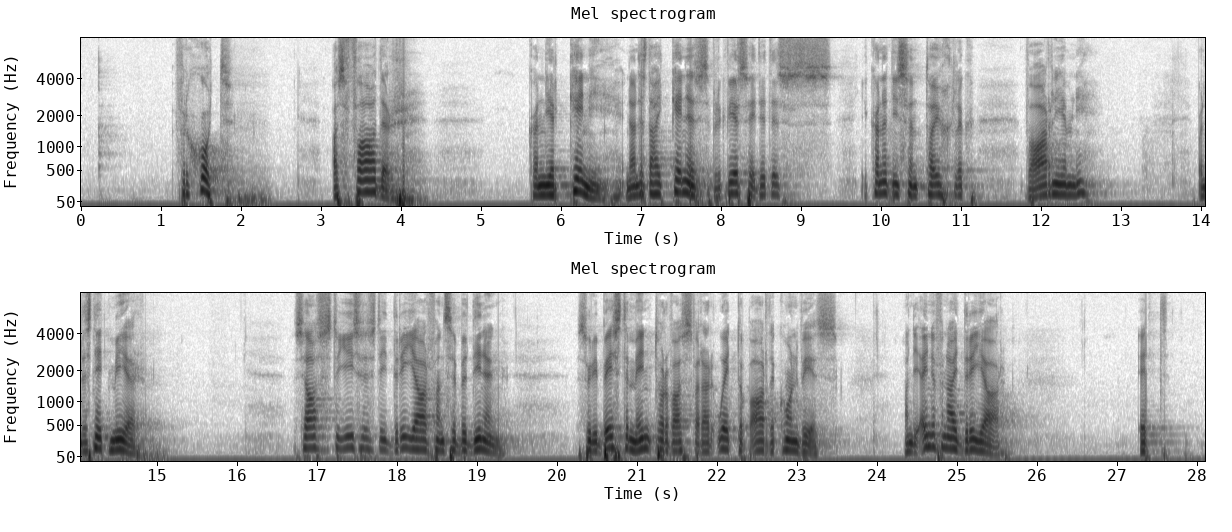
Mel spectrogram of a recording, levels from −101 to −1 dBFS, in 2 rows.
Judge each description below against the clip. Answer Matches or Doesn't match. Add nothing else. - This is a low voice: Matches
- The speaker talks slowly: Matches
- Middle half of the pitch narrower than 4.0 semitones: Doesn't match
